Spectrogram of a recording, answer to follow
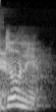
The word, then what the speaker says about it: donair: Is it pronounced donaire or don? Yeah, donaire.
